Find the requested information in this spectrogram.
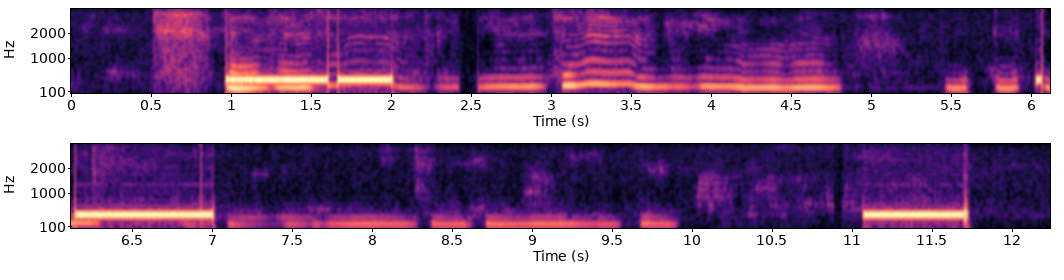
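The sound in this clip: Telephone line tones from a call that will not go through and does not even reach voicemail: three long, steady electronic beeps at spaced intervals, with a voice speaking between them.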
